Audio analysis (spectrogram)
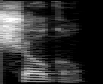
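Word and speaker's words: Schogol: I always thought it was Schluggle, but I keep messing up his name, his pronunciation, and it's Shogle.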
